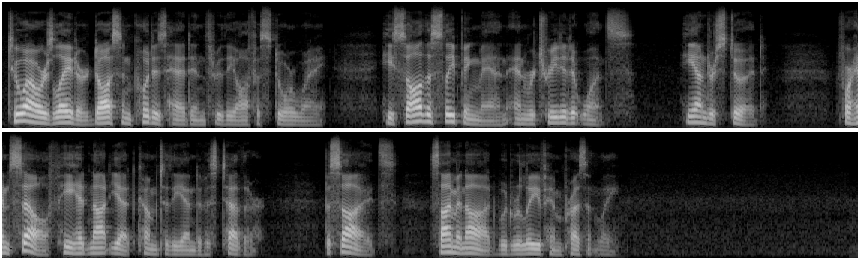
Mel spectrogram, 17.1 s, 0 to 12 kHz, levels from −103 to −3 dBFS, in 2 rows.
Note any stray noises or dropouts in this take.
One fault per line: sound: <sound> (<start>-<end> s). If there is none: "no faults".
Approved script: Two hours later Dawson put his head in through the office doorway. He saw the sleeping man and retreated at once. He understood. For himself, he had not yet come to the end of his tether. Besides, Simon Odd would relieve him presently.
no faults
